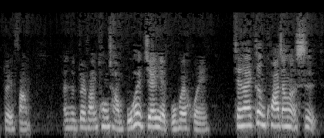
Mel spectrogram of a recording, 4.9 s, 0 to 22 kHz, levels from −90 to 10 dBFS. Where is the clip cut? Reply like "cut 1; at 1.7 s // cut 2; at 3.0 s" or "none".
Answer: cut 1; at 3.2 s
